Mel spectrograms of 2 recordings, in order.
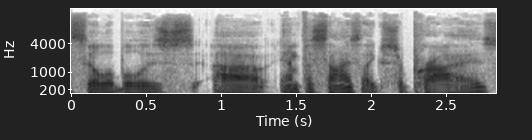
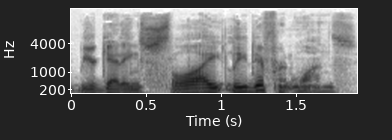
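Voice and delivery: normal talking voice

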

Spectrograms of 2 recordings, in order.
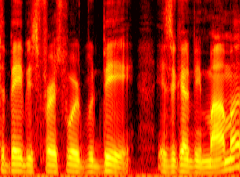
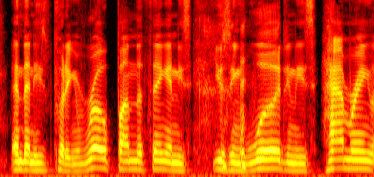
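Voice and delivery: usual speaking voice

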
